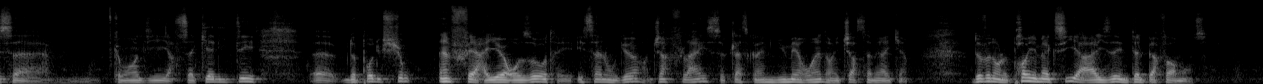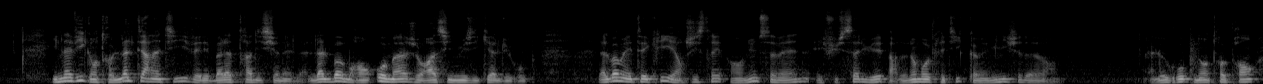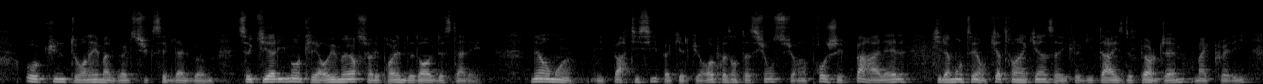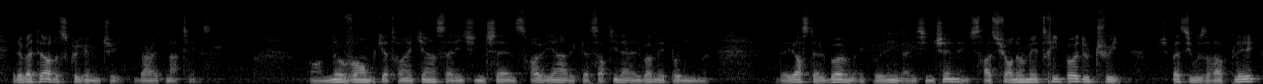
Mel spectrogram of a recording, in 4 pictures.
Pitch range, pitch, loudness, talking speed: 95-120 Hz, 105 Hz, -35 LUFS, 190 wpm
